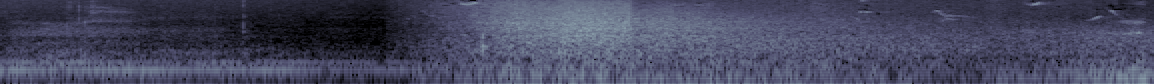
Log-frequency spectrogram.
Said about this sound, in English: Uh, it's coming up, and it got like a little itty bitty wave that'll come up. Watch this. You probably hear it.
